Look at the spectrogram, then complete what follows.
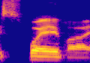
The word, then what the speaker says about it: suevite: it's called what i've i've heard it pronounced suevite but i'm probably butchering it oh yeah i i thought it was that too because that's the spelling but then i heard someone say sway bye i'm like oh okay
